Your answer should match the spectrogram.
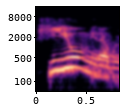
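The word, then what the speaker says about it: Guillaume: 자, 그리고이 노르망디 공국에 1대 그 공작이 롤로고 2대 3대를 거쳐 가지고 4대 공작이 윌리엄이라는 사람이었어요.이 윌리엄은 프랑스로은 뭐라고 읽냐면 기움이라고 읽어요. 뭐라고 읽는다고요?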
